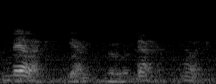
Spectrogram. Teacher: you gotta put the accent on the first one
